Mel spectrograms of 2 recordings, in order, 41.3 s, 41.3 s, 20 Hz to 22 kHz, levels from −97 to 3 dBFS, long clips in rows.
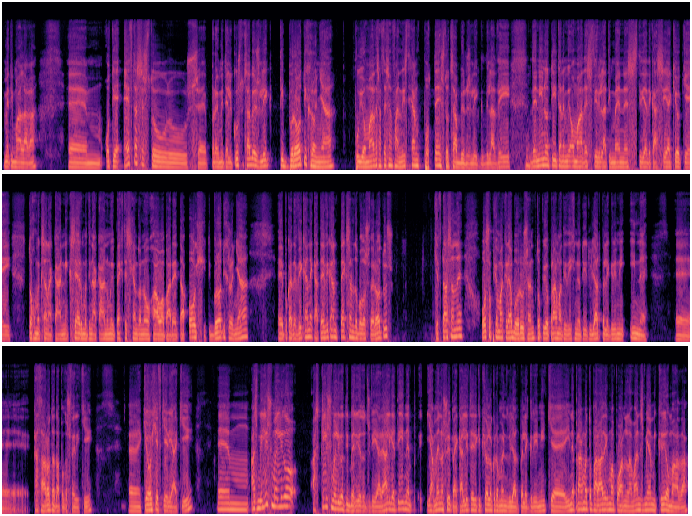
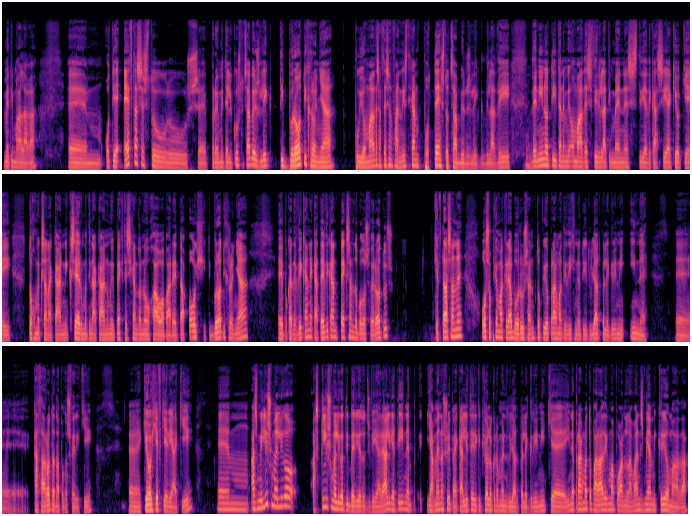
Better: second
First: distortion; heavy; 6 dB below the speech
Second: none

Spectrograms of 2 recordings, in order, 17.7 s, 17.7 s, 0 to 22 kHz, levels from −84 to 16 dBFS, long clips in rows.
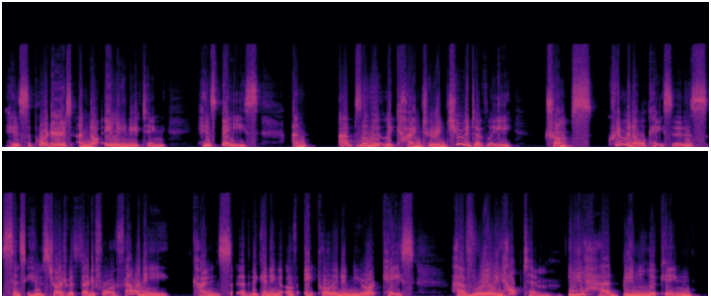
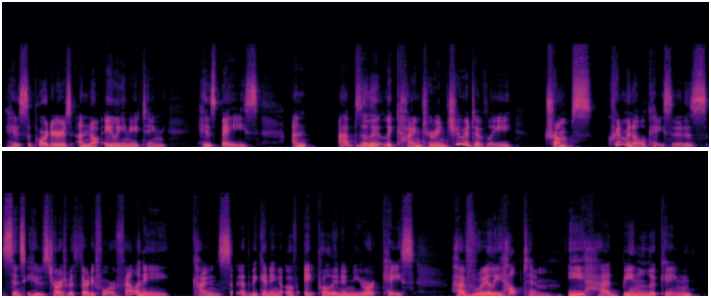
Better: second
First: distortion; heavy; 7 dB below the speech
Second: none

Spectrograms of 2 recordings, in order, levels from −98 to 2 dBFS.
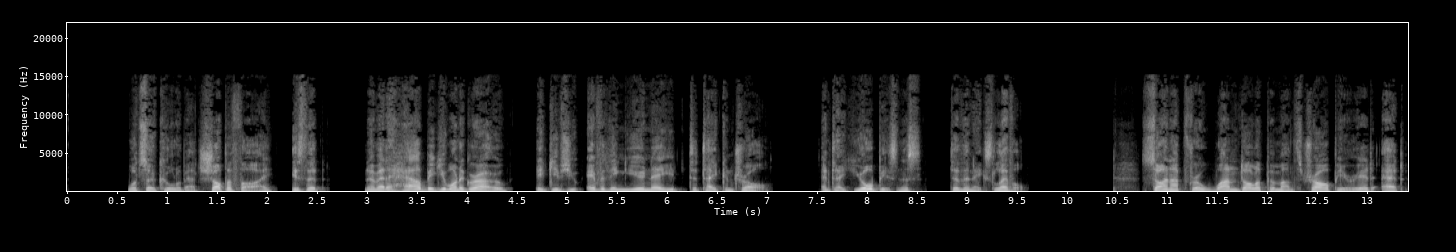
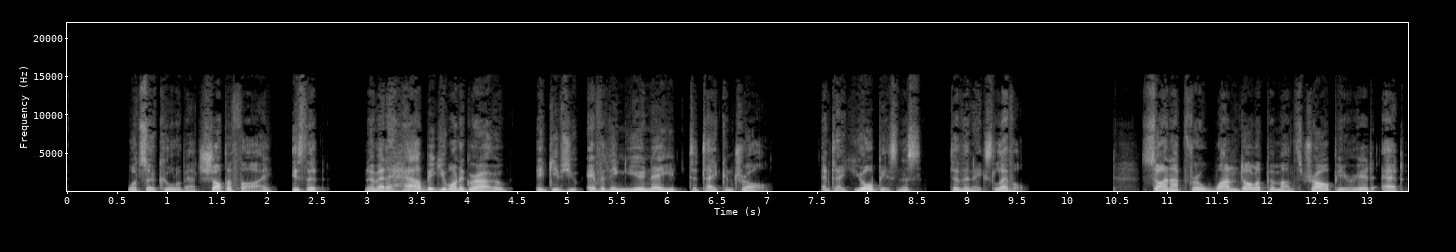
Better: neither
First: none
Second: none

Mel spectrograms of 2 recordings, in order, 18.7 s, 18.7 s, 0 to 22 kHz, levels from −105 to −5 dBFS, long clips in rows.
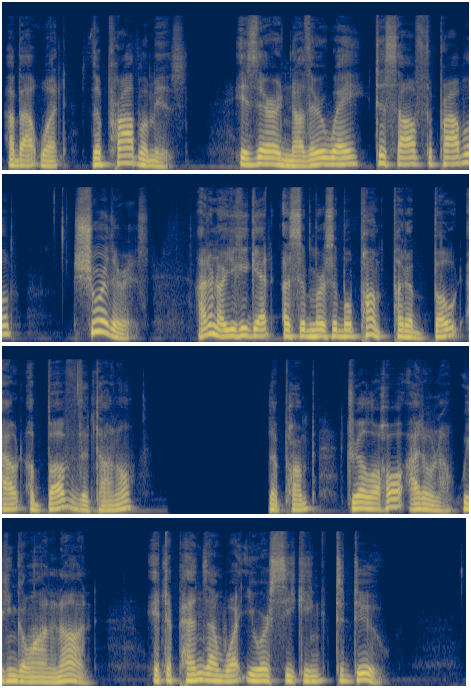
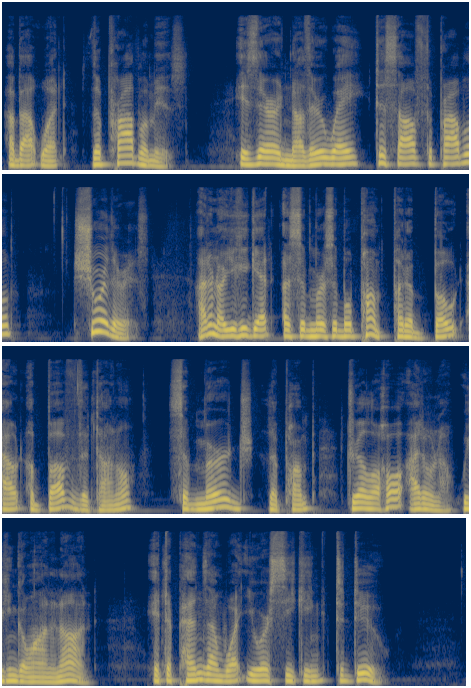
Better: second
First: audio cutting out; at 11 s for 1 s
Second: none

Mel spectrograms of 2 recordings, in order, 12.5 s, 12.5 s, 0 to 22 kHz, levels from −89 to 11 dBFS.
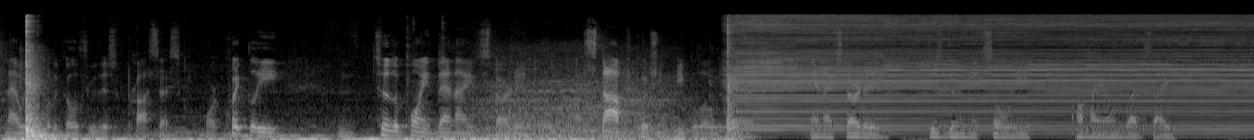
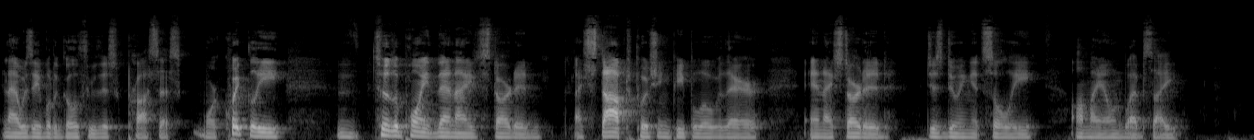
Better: second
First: household noises; very loud; throughout; 4 dB above the speech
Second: none

